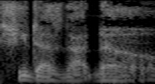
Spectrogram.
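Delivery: low, solemn, funeral-like voice. Retelling a scene where a man answers about a distraught woman; Kirk at Spock's funeral voice. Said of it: "in his best Kirk at Spock's funeral voice".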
